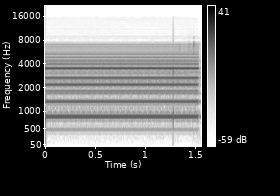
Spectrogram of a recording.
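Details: Western Electric glow phone before repair, plugged into an analyzer, with the owner hearing a tone or buzz when trying to dial out: a steady, unbroken two-note tone holds on the line and then cuts off. The analyzer shows an eight seized, as if a key is stuck.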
